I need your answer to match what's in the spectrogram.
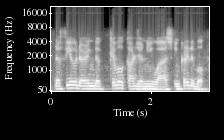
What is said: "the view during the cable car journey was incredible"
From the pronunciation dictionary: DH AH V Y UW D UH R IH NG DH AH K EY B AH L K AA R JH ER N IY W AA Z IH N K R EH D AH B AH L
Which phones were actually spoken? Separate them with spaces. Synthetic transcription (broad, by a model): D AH F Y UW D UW R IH NG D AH K EY B AH L K AA R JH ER N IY W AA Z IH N K R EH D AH B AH L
